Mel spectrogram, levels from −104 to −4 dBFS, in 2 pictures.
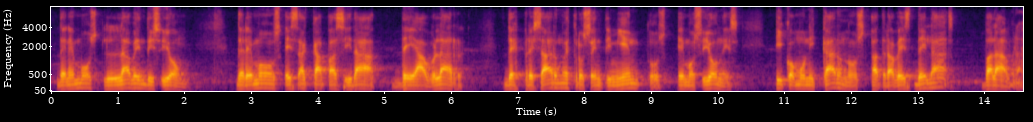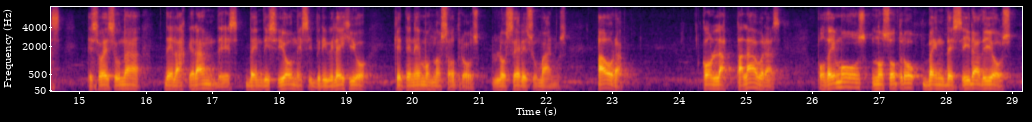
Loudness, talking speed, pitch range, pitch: -27 LUFS, 90 wpm, 80-100 Hz, 90 Hz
